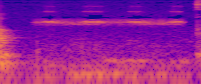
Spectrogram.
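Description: Cricket chirping: one high, faint trill that pulses two or three times a second and lasts about a second and a half.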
